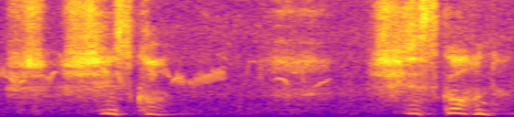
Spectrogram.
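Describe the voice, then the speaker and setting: A woman's voice: slow pace, in a whisper, close to an everyday voice. An actress voicing a distraught, vengeful woman on the edge of a breakdown in a dramatic game cutscene. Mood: panicked despair. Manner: pleading, repeats herself frantically. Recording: loud music over the voice.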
